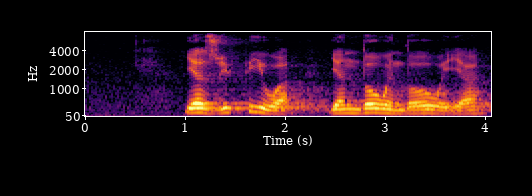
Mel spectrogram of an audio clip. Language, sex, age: Venda, male, 21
